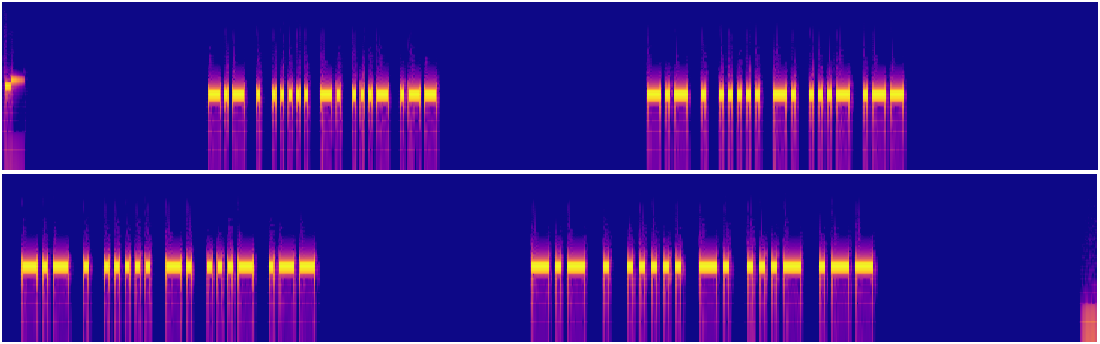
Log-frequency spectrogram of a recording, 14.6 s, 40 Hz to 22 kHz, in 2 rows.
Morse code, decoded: KE5NVW KE5NVW KE5NVW KE5NVW

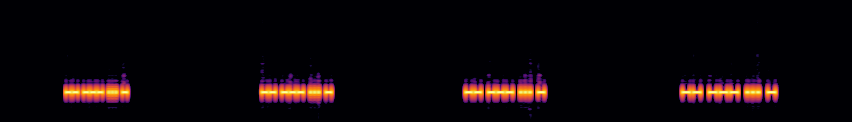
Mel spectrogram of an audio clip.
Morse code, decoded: MOST MOST MOST MOST

